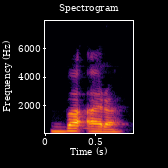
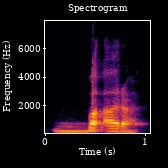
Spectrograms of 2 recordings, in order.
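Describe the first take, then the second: The two takes are said the same way.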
